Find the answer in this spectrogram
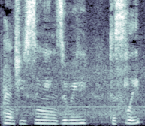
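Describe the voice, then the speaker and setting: A woman storyteller and vlogger reads her own childhood story aloud, adding casual, amused, self-mocking remarks and chuckling, growing animated as she reads. Her medium-pitched voice is unhurried, with background noise behind it.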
